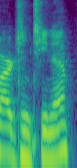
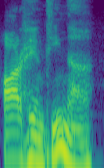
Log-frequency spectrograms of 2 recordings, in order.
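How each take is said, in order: First: It is said with a plain English pronunciation. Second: It is said with a Spanish-style pronunciation.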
